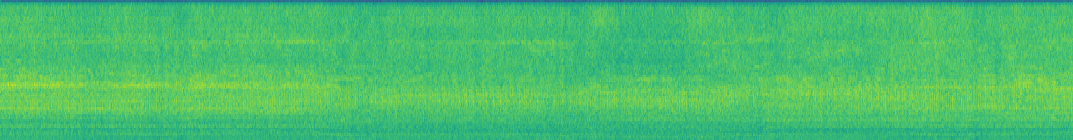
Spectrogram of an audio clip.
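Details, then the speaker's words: Renault Twingo, idle air actuator (new) on throttle body: steady raised idle with faint surge every two seconds; air passing through idle bypass hole because new actuator won't close properly, no intake leak found. "c'est bien là par le trou du ralenti qu' a le l'air qui passe c'est mon nouveau actuateur qui arrive pas à fermer correctement"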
